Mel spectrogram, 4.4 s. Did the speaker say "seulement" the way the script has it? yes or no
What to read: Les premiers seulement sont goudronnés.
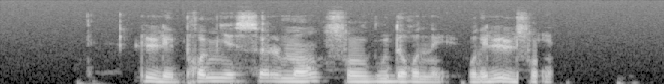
yes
